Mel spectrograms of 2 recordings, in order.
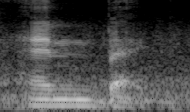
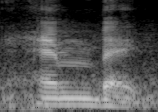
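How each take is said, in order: First: The n before b is a clear n. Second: The n before b sounds like an m. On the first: "instead of handbag" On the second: "the N sound at the end of hand is influenced by the B sound, making it sound more like handbag"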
